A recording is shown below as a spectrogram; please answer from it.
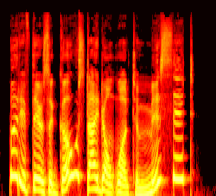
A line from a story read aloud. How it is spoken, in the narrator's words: Tass cried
